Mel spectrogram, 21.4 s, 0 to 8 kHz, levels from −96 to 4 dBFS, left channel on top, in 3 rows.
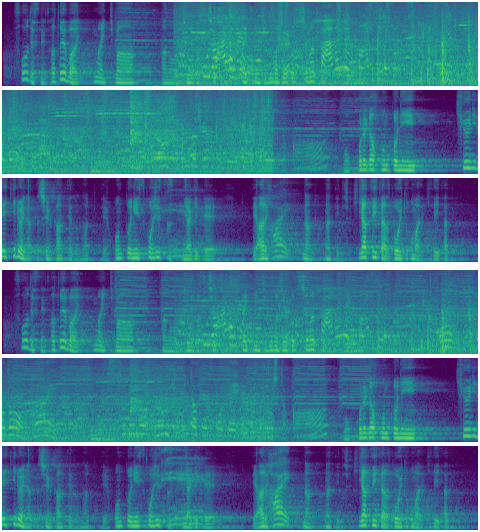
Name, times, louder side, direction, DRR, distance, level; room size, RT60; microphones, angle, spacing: voice 1, 0.3-2.0 2.4-3.2 3.6-6.0 8.5-8.9 12.3-13.3 14.0-17.5 18.0-18.3 18.8-21.1, left 1 dB, 15° left, 12 dB, 0.8 m, -28 dB
Telephone, 1.5-12.8, right 3 dB, 50° right, 2.8 m, -44 dB
sound 1, 2.6-11.2, left 5 dB, 65° left, 0.8 m, -27 dB
voice 2, 6.5-8.4 8.7-12.0 16.7-17.3 18.3-18.6, right 4 dB, 70° right, 14 dB, 0.9 m, -33 dB
26.0 x 17.5 x 9.1 m, 2.1 s
head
